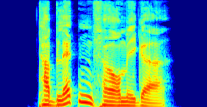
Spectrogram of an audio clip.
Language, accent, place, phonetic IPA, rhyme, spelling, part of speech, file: German, Germany, Berlin, [taˈblɛtn̩ˌfœʁmɪɡɐ], -ɛtn̩fœʁmɪɡɐ, tablettenförmiger, adjective, De-tablettenförmiger.ogg
- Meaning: inflection of tablettenförmig: 1. strong/mixed nominative masculine singular 2. strong genitive/dative feminine singular 3. strong genitive plural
